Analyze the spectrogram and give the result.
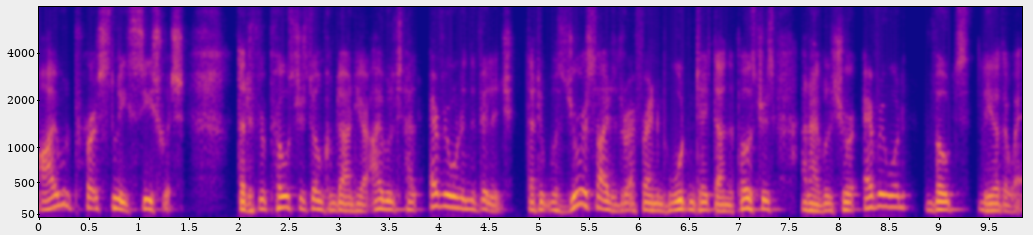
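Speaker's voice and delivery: fast, snooty, self-important tone. Retelling what a man said on the phone during a referendum campaign, mock-snooty voice. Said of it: "in the snootiest tone of voice".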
